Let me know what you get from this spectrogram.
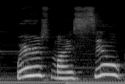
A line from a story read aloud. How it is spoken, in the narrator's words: She cried out in alarm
